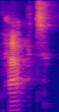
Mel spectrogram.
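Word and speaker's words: Packt: how to say this do you say it pact yeah i think that okay another packed book uh these are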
